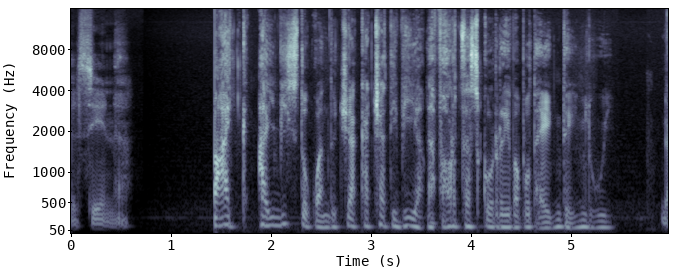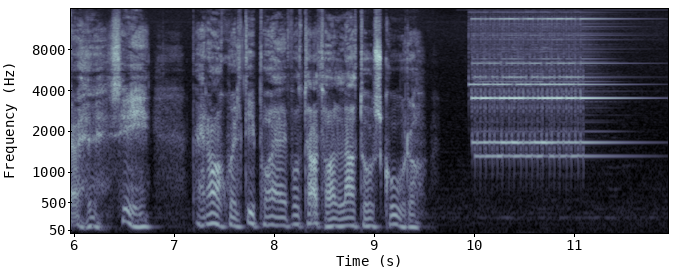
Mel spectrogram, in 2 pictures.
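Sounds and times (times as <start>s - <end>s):
speech: 0.0s - 0.6s, 1.4s - 9.6s
telephone bell ringing in a rapid rattling burst: 9.9s - 11.9s.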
